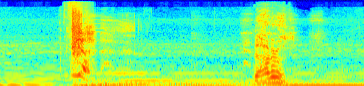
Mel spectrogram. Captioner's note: grunts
